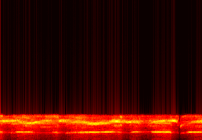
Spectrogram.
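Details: During breakfast at Moszna, Pruszków, Poland, young peregrine falcons keep up a long, strained, wheezy wail that wavers slightly in pitch and is briefly broken near the end.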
